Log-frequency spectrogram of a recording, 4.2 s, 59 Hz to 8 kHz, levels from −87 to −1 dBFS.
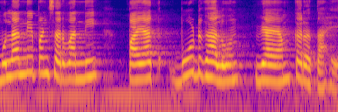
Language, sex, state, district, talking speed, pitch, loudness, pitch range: Marathi, female, Maharashtra, Aurangabad, 125 wpm, 250 Hz, -15 LUFS, 235-275 Hz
